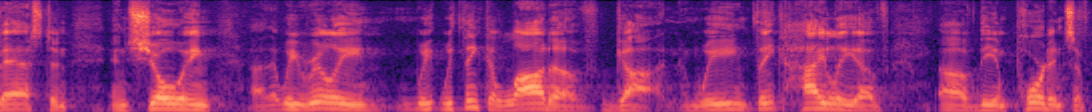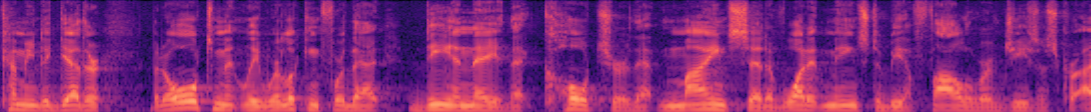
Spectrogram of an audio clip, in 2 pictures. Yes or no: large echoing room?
yes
